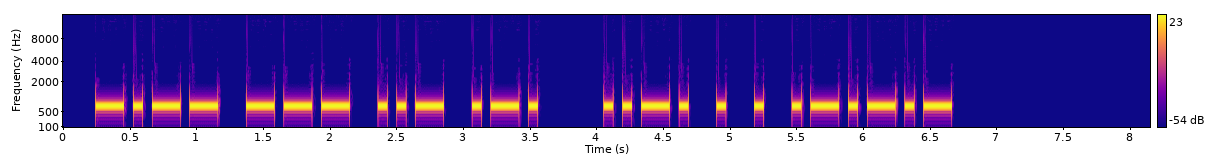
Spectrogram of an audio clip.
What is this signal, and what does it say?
Morse code, heard as a keyed tone, about 17 wpm, 700 Hz. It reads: YOUR FEE.
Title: A Sound Of Thunder 17wpm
